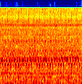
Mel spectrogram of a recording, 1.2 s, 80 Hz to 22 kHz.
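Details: 2014 Audi Q3 2.0-liter after new alternator pulley and starter: smooth even idle hum, no knock or whine; battery now reads 14.3 V versus 12.5 V before, alternator charging normally.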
